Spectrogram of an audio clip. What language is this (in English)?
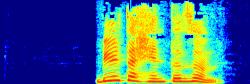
Pashto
